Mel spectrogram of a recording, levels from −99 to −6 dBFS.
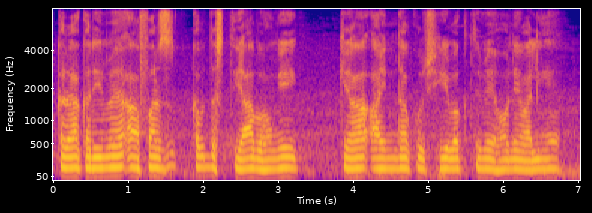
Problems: constant background noise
